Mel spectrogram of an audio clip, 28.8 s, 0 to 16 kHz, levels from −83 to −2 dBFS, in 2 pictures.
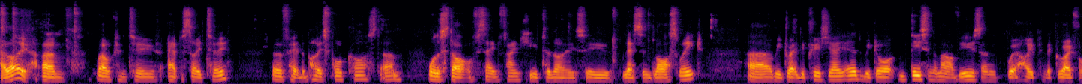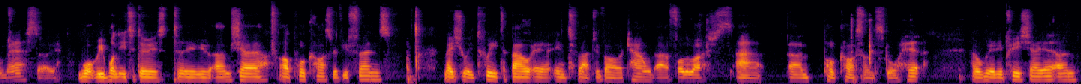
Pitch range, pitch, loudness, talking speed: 110-125 Hz, 115 Hz, -25 LUFS, 175 wpm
